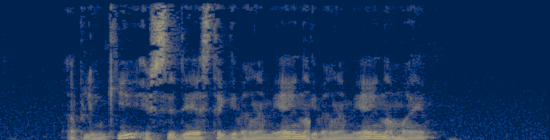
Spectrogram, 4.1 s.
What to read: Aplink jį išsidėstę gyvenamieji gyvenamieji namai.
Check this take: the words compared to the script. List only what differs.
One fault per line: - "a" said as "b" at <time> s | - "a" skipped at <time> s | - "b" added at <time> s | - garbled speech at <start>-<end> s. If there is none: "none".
none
